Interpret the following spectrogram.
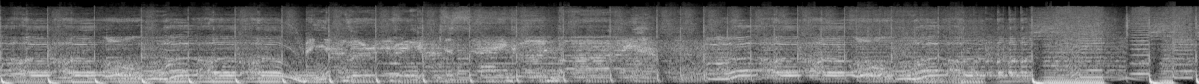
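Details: Upbeat pop music with sung vocals and electronic beats plays throughout, with a sudden heavy bass passage near the end and no animal sound.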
